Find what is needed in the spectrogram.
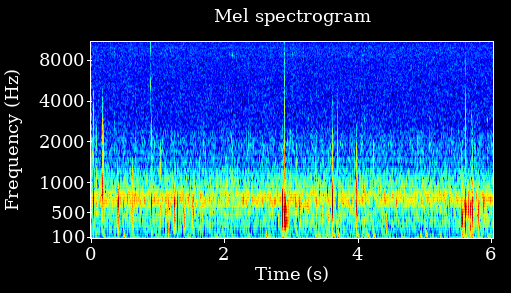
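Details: Soft gurgles, pops and low rumbles of a stomach digesting kombucha, cheese and noodles, edited and extended to 15 minutes; ordinary digestive bowel sounds, normal.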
